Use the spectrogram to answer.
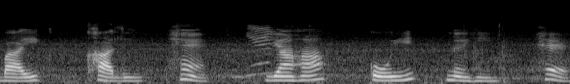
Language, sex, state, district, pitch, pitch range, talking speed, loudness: Hindi, female, Chandigarh, Chandigarh, 190 Hz, 165-230 Hz, 75 wpm, -19 LUFS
